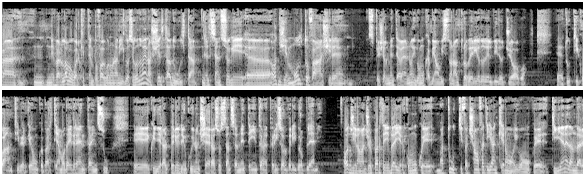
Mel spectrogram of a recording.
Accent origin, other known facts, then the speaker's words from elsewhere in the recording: Ostia, Lazio, Italy; Poi io sono di Ostia, in realtà, di base, per cui nato a Ostia, vissuto lì per un sacco di anni.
